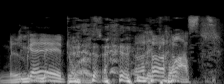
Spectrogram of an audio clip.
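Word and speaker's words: milquetoast: I'm pretty sure it's pronounced milk toast as well. I hope I'm not getting that wrong. It's supposed to be like milk toast.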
